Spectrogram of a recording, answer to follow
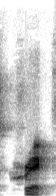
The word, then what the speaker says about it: creek: But here in Western Pennsylvania, we pronounce creek as crick, so I can't really talk.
